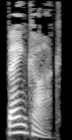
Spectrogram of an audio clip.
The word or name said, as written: Bangkok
